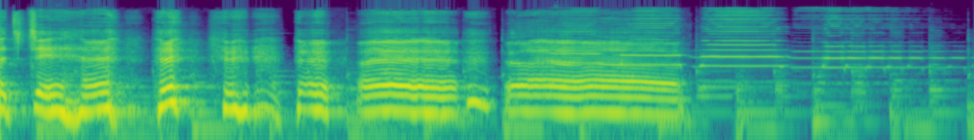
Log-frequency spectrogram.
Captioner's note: inside crying and regretting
